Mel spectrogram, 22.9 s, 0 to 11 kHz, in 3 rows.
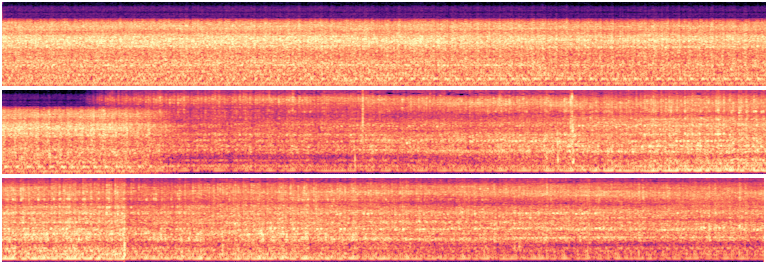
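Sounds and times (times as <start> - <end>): motorcycle engine running: 0.0 - 22.9.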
